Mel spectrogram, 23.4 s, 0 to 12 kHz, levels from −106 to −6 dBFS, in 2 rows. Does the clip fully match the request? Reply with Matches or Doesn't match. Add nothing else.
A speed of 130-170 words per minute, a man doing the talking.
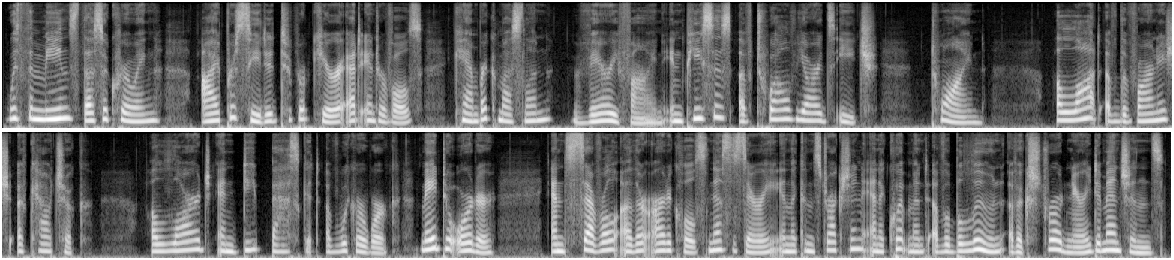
Doesn't match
